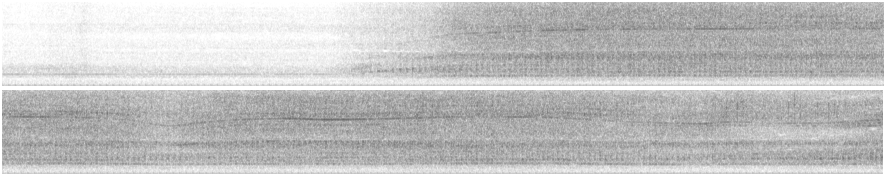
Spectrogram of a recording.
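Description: Small gasoline engines running: a steady low hum, joined about two seconds in by a louder, higher whine that holds steady.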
